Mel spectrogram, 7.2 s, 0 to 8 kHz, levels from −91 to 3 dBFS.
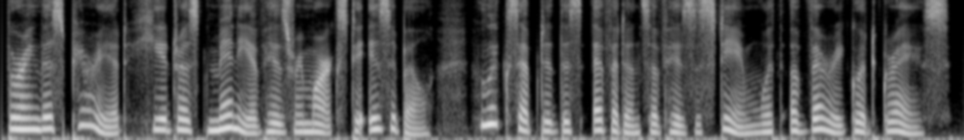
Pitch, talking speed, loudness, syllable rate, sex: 200 Hz, 190 wpm, -18 LUFS, 6.0 syllables/s, female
